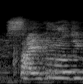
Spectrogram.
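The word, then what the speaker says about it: psychology: फिलोस कहते हैं मनोविज्ञान साइकोलॉजी कहते है अब य प जो है साइलेंट में है अगर ग्रामर पढ़े आप लोग तो ध्यान रखिएगा थ क्लास के बच्चे है आप लोग य प साइलेंट है इसलिए य साइकोलॉजी पढ़ते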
